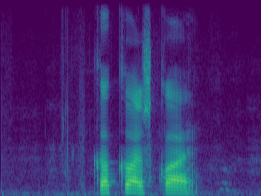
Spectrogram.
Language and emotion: Russian, angry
